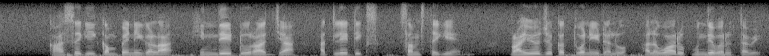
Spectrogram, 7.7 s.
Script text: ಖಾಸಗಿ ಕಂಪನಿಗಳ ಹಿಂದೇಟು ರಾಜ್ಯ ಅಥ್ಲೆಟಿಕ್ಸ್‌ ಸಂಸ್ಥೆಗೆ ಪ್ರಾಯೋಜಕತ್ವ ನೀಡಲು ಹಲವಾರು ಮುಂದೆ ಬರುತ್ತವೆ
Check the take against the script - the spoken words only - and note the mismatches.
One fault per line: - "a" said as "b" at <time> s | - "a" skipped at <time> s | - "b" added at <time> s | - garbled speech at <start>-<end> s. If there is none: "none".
none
